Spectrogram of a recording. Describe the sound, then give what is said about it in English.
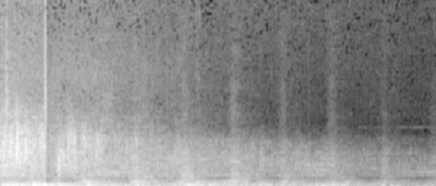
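A loud cannon blast booms early on, followed by a heavy, rolling rumble of battle that slowly fades and thins over the next few seconds, with no voices. Cannon fire and gunshots in a naval battle, the Battle of Cape Passaro, against the Spanish fleet. “And even as his father shakes his head in disgust, John can't keep from trembling, flinching at every cannon's firing, and wincing with every gunshot.”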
